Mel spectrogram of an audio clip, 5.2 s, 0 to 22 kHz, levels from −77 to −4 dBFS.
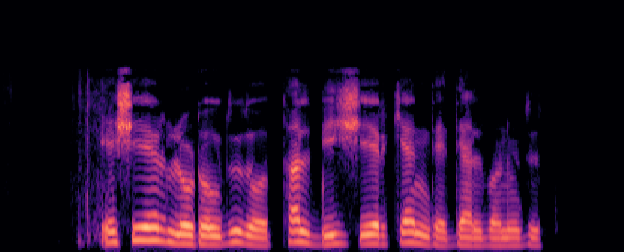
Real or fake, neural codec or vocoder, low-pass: real; none; 7.2 kHz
